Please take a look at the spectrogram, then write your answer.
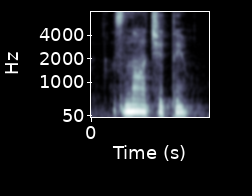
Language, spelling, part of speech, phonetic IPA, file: Ukrainian, значити, verb, [ˈznat͡ʃete], Uk-значити.ogg
- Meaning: 1. to mean, to signify 2. to mean, to be of importance, to matter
